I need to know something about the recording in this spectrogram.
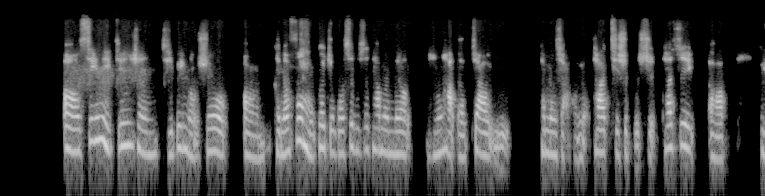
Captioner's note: speaking chinese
